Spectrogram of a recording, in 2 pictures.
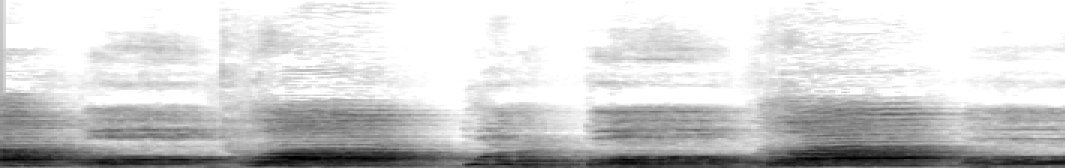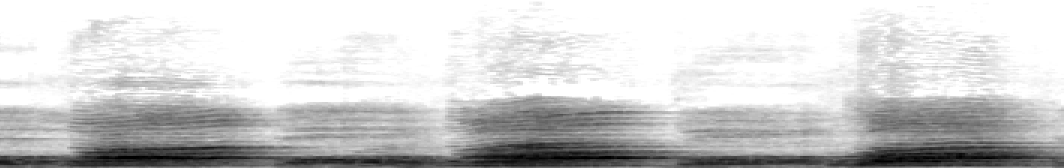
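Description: A lead voice chants a short recitation phrase and a group of children chant it back in unison. The call and response alternates every second or so, about six rounds in all, in the manner of a maktab reading drill.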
